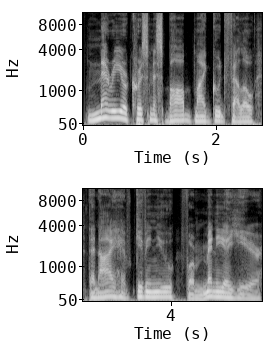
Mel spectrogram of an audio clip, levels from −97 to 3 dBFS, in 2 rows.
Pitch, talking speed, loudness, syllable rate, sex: 105 Hz, 180 wpm, -18 LUFS, 4.3 syllables/s, male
